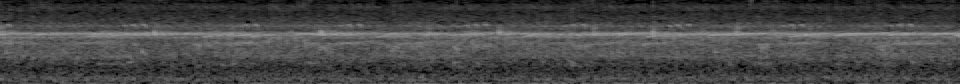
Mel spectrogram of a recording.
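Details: Frogs calling at a lake: a dense, continuous high trilling chorus of many overlapping callers, steady throughout with faint rapid pulsing and no other clear sounds.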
